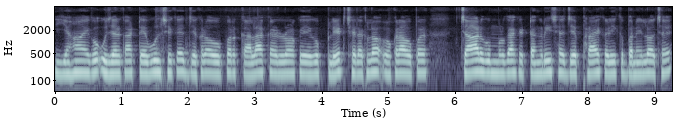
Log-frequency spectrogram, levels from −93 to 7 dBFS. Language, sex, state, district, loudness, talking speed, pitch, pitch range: Angika, male, Bihar, Bhagalpur, -17 LUFS, 175 wpm, 155 Hz, 155-160 Hz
